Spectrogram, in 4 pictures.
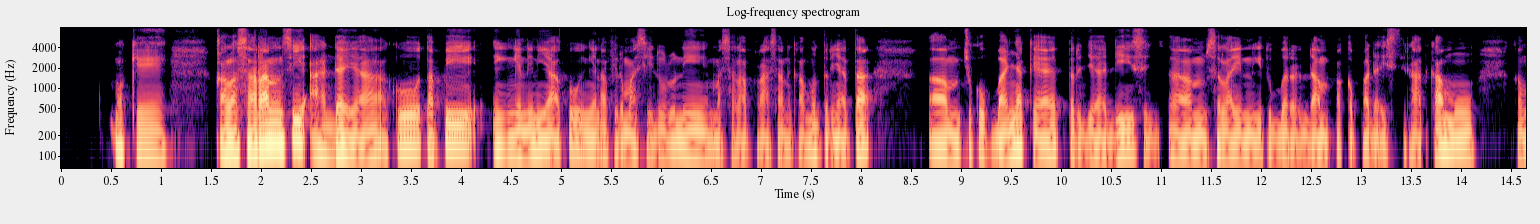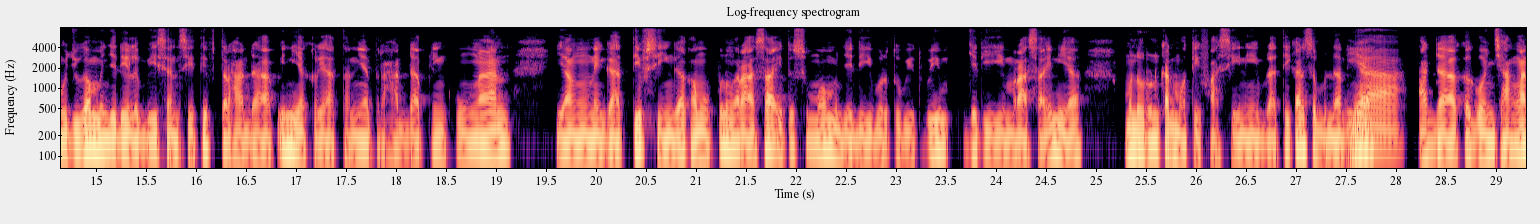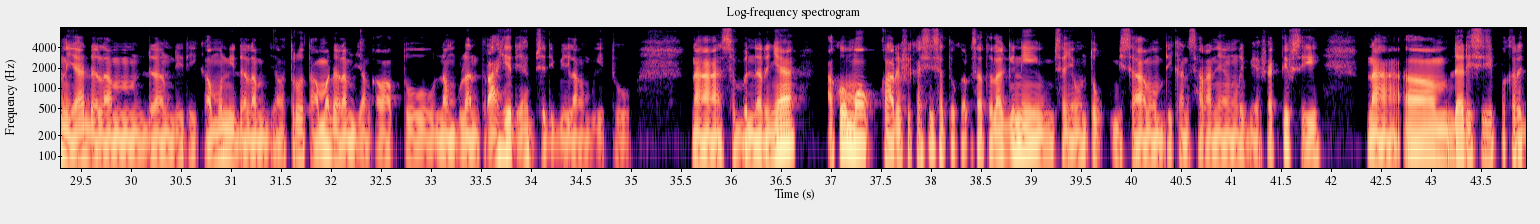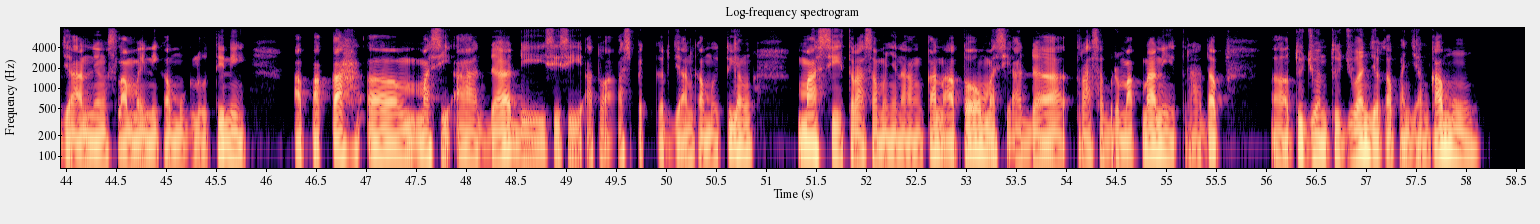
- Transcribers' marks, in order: tapping
- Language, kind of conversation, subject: Indonesian, advice, Bagaimana cara mengatasi hilangnya motivasi dan semangat terhadap pekerjaan yang dulu saya sukai?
